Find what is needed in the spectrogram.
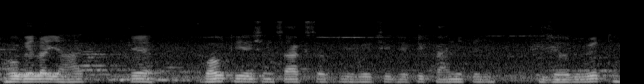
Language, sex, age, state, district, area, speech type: Maithili, male, 30-45, Bihar, Sitamarhi, urban, spontaneous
